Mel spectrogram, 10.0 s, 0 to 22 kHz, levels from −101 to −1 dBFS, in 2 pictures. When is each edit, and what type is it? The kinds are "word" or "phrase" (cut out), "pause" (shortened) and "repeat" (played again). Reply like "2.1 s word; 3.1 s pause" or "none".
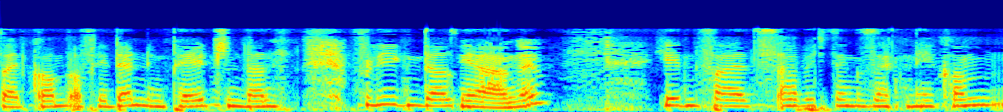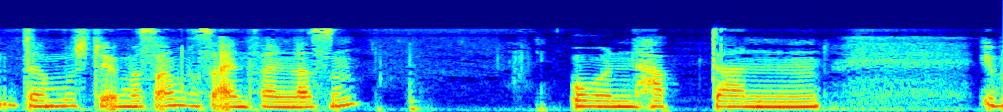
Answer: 2.3 s word; 7.8 s pause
